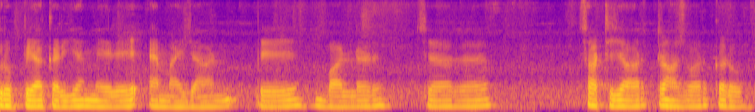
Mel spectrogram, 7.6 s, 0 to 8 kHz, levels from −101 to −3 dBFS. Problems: none marked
